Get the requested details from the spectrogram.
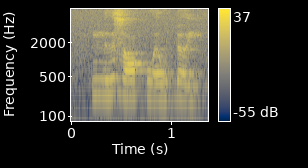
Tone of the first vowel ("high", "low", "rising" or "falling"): rising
